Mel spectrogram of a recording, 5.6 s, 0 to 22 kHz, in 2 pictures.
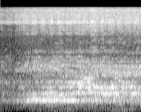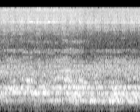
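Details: Old basement bandsaw, used 31 years, sat outside in the cold, first start-up with safety blade cover on: steady high squeal over the motor hum, blade hitting somewhere on top.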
